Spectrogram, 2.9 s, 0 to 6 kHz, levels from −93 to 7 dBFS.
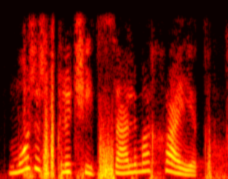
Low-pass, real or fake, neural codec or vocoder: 5.4 kHz; real; none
